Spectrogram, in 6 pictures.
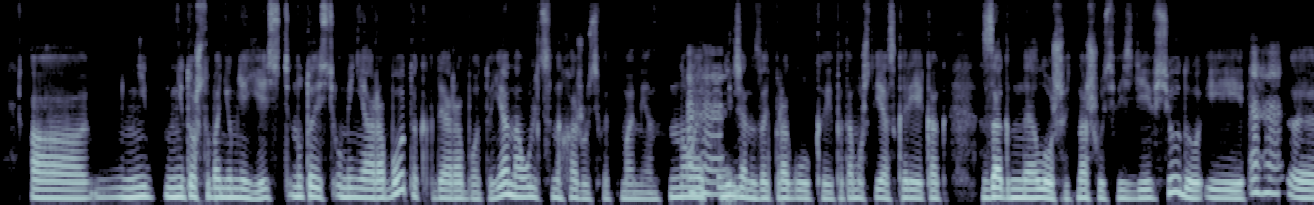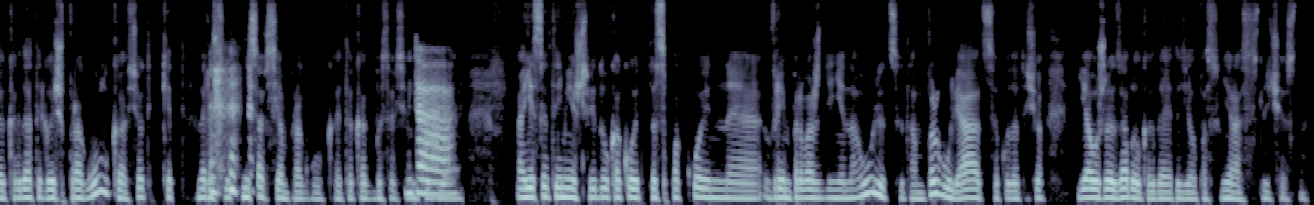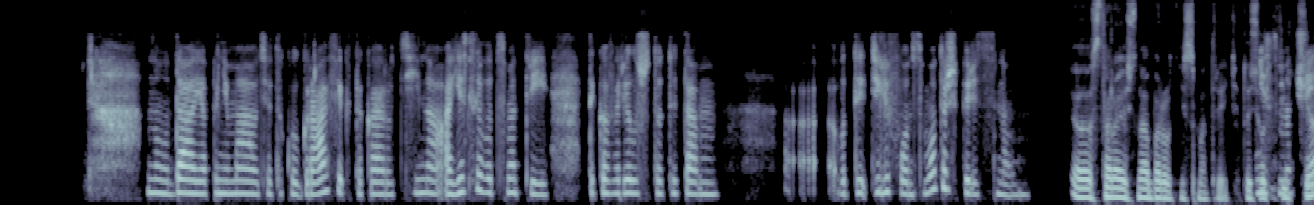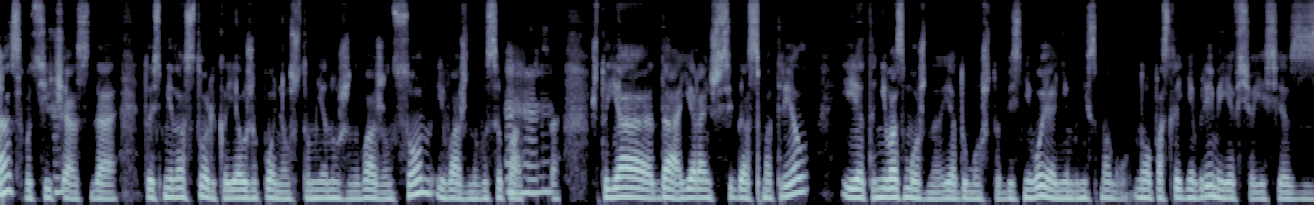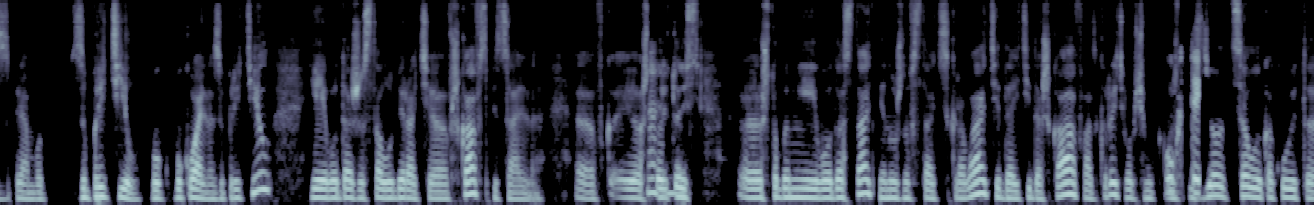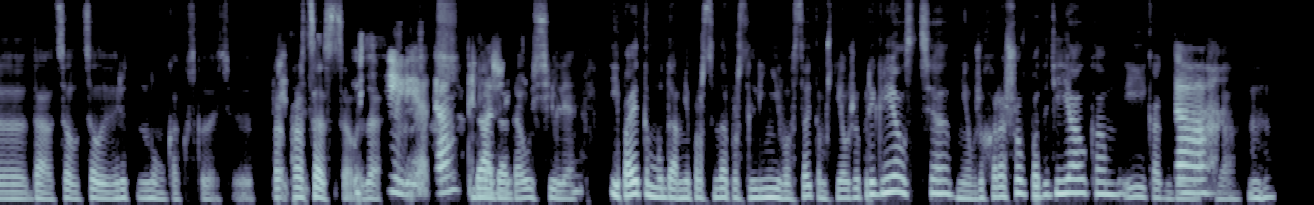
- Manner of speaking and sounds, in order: tapping; chuckle; grunt; grunt; other background noise; sniff
- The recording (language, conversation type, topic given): Russian, advice, Как создать спокойную вечернюю рутину, чтобы лучше расслабляться?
